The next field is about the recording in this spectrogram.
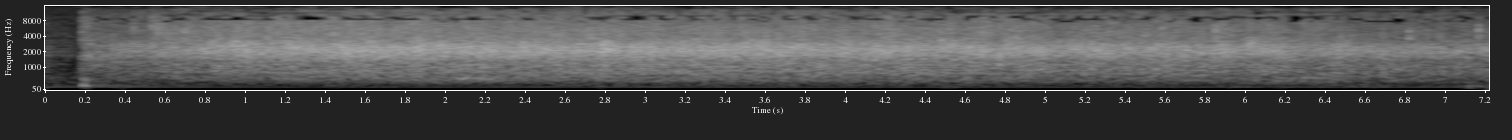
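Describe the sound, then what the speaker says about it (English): Conference audience applauding at the Africa Climate Summit 2023 in a large hall, a sustained, even round of clapping that holds for several seconds without speech. "A bigger round of applause, please, as they take their seats."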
